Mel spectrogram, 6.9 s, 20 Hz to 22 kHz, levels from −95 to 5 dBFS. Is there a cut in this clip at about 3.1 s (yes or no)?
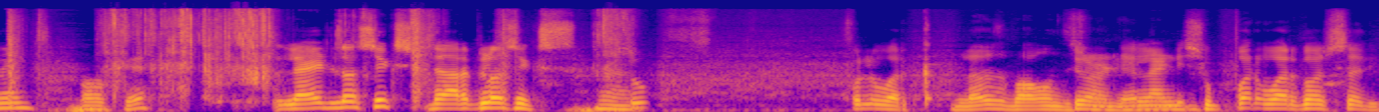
yes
